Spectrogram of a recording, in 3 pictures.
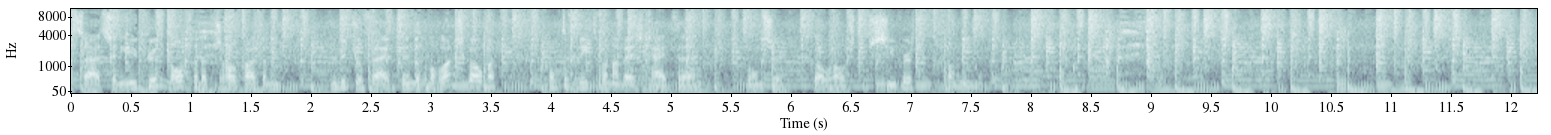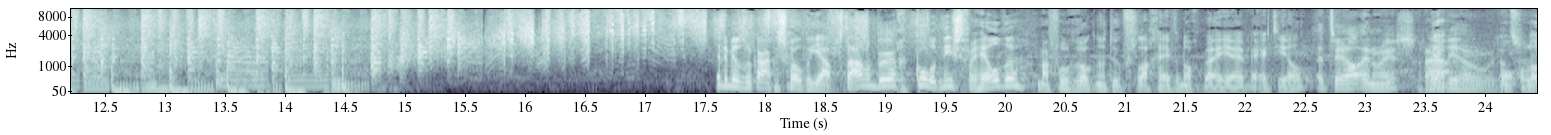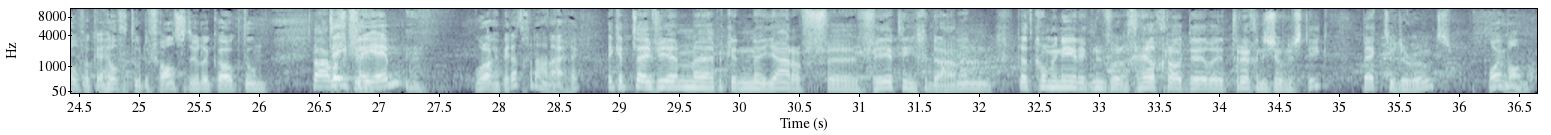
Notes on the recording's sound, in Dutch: vanuit de Skylounge van het Double Tree by Hilton Hotel in Amsterdam.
